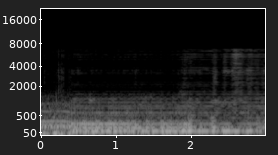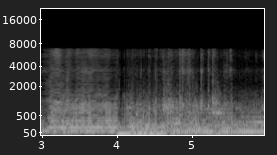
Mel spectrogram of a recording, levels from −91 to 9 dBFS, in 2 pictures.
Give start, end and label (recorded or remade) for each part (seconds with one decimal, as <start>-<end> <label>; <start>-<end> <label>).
0.0-0.4 recorded; 0.4-4.0 remade; 4.0-6.0 recorded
